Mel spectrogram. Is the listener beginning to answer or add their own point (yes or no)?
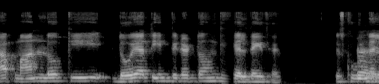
no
